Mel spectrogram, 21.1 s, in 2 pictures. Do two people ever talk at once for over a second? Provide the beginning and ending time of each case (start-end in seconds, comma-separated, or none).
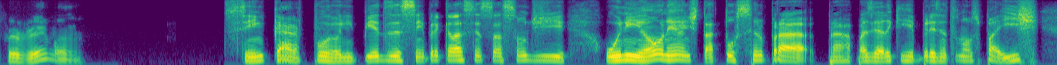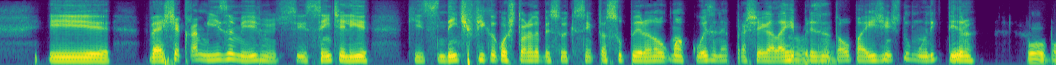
none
